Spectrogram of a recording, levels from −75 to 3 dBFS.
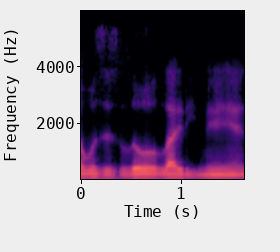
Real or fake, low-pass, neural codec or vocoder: fake; 5.4 kHz; codec, 24 kHz, 0.9 kbps, WavTokenizer, large speech release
